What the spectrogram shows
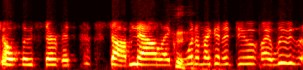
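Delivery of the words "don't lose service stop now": mock desperate, panicked, frantic voice. Retelling pulling over to answer a surprise call, afraid of losing service: acting out her past panic.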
